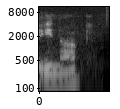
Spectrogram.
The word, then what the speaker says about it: Enoch: They said Enoch.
